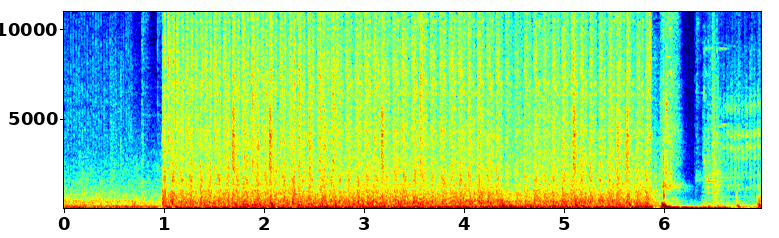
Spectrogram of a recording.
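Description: A helicopter's rotor thuds loudly nearby.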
